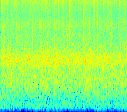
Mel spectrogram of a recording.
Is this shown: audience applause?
yes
